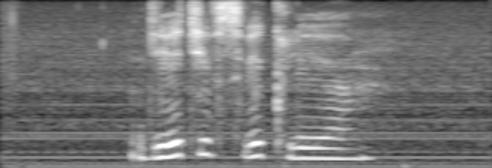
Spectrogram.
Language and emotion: Russian, neutral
